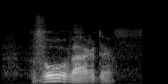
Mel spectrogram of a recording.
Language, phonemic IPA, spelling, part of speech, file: Dutch, /ˈvoːr.ʋaːr.də/, voorwaarde, noun, Nl-voorwaarde.ogg
- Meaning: condition, requirement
